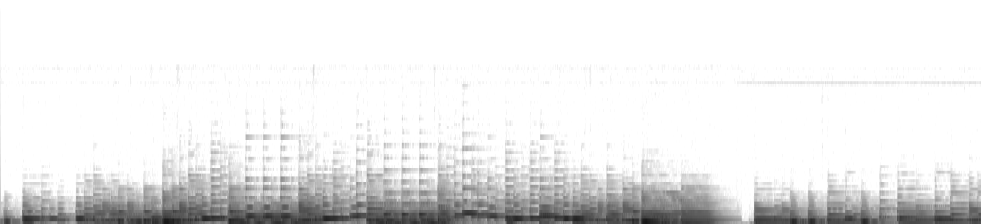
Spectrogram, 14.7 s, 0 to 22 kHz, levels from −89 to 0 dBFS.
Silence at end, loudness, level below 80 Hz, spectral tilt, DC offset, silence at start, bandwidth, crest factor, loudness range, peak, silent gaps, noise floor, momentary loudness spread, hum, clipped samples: 0 s; -22 LUFS; -54 dBFS; -9.5 dB/octave; under 0.1%; 0 s; 5.2 kHz; 18 dB; 5 LU; -4 dBFS; none; -48 dBFS; 9 LU; none; under 0.1%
